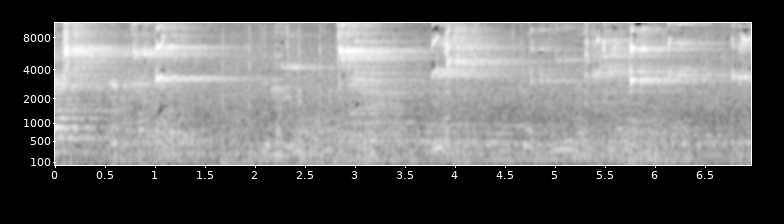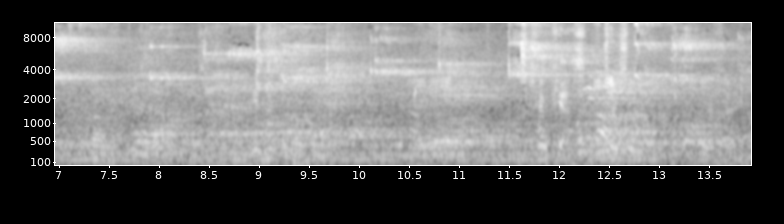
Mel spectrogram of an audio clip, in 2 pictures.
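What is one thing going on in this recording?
Young men call out to each other across the hall.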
